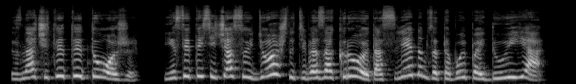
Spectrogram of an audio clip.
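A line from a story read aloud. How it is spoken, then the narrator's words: Shout. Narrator (Russian): закричал Костик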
